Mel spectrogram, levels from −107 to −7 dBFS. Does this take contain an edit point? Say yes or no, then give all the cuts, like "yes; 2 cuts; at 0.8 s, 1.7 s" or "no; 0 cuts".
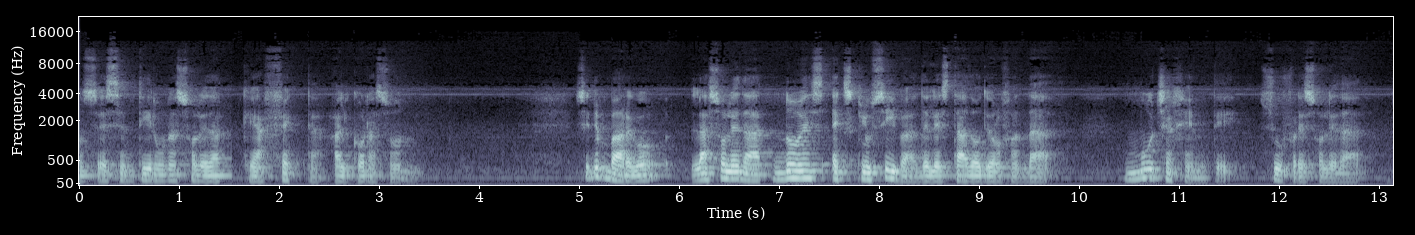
yes; 1 cut; at 1.5 s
